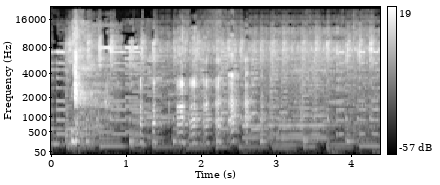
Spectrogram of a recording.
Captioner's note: laughs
